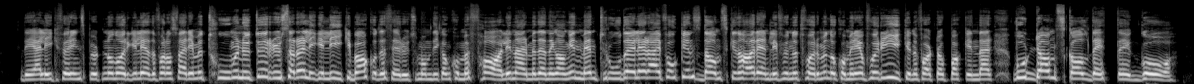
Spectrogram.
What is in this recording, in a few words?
no dub commentator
